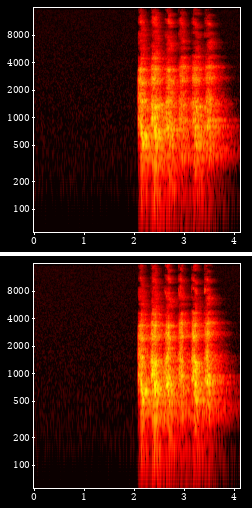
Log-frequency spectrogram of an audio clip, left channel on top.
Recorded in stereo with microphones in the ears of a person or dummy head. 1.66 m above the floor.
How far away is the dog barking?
About 1.1 m.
